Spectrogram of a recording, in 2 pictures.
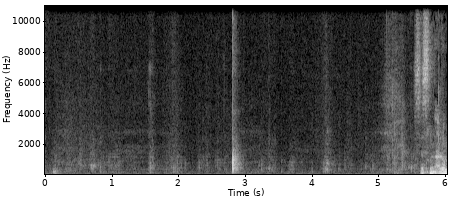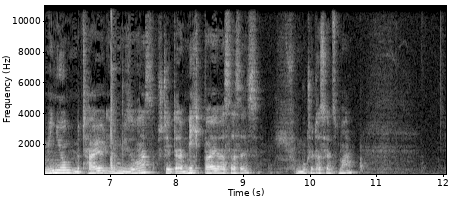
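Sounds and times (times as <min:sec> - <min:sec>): rustles and ticks of handling: 0:00.1 - 0:06.0.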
